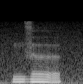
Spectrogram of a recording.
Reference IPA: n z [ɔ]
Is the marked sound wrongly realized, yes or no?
yes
